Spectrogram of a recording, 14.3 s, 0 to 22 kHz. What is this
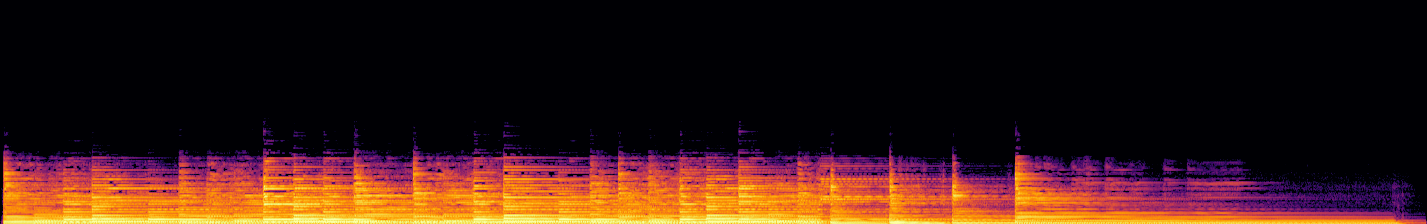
indie riffin 101bpm
recorded with cheap guitar. please use in your samples or something else
bye
guitar, indie, pling, plong, riff, rock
